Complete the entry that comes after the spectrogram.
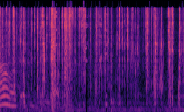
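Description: Plastic wrapping of a LOL Surprise Lil Sisters doll ball crinkles and tears close up, a dense run of sharp crackles and rips that continues steadily, with a brief voice at the start.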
